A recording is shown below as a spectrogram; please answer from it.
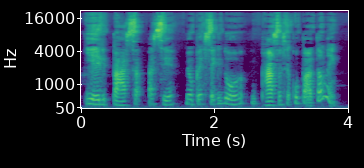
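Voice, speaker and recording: A woman's voice: mid-range voice, animated, moderate pace, creaky, husky. A Brazilian woman therapist comments on a self-help book in a chatty way, with frequent tag questions and acted-out quotes. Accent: Brazilian Portuguese.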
